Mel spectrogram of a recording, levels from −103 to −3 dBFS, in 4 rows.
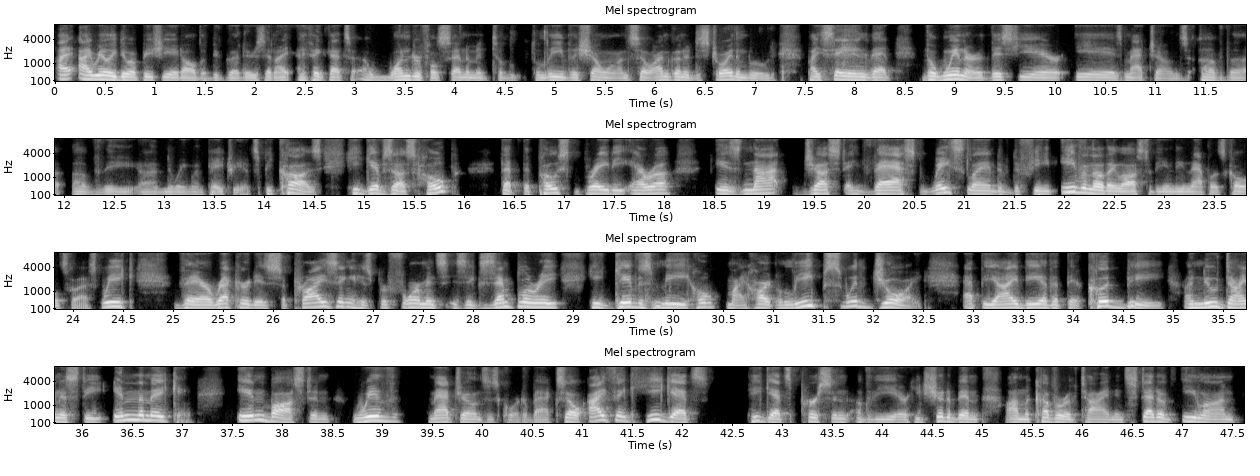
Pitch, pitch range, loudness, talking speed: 130 Hz, 115-150 Hz, -23 LUFS, 170 wpm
